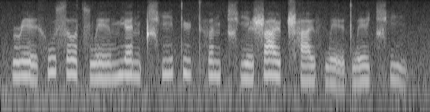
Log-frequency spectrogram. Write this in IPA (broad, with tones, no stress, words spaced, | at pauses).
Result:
ɻḛ˨˩ɪ̯xu˥˧ sɤ˥˩t͡swe˧˥ɪ̯mjɛ˥˩n t͡ɕʰi˥t̪y˥˧t̪ʰə˥˩n t͡ɕʰi˧˥ʂa˥ɪ̯ ʈ͡ʂʰa˥ɪ̯fwḛ˨˩ɪ̯t̪we˥˧ɪ̯ t͡ɕʰi˥˩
